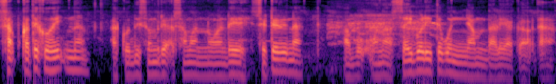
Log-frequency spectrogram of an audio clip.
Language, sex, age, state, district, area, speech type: Santali, male, 60+, Odisha, Mayurbhanj, rural, spontaneous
